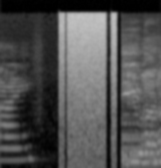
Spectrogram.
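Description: A voice trails off, then a burst of TV-style static hiss just under a second long, with a short blip after it, as an edit transition. It cuts straight into an acoustic guitar being strummed, with singing.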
